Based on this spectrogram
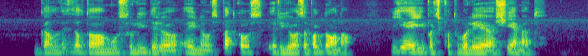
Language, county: Lithuanian, Šiauliai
